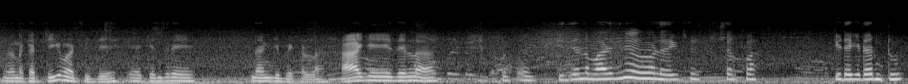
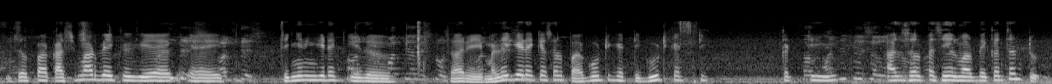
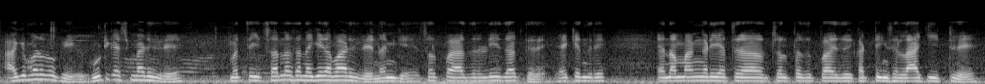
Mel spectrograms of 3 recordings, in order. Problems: background sounds at intervals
